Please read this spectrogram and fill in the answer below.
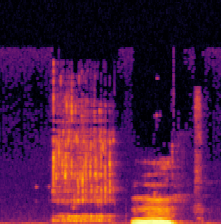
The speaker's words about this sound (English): I'm going to have a sip and try to figure that out.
